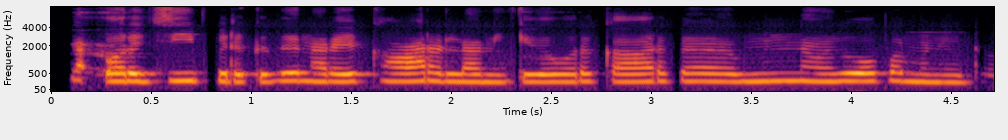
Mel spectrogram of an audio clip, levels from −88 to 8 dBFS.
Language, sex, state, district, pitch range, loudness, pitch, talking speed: Tamil, female, Tamil Nadu, Kanyakumari, 235-250 Hz, -18 LUFS, 240 Hz, 175 wpm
